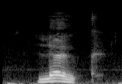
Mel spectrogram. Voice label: "leuk", Dutch

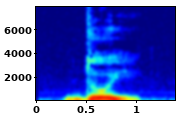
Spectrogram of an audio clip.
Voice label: "doei", Dutch

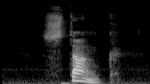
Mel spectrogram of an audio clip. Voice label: "stank", Dutch

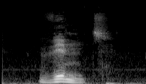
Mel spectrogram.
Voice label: "wind", Dutch

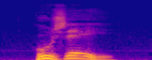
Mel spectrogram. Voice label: "hoezee", Dutch

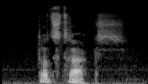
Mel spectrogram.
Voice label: "tot straks", Dutch

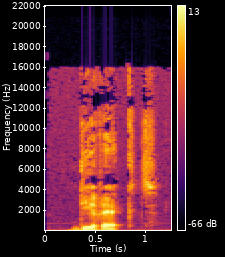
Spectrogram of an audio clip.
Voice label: "direct", Dutch

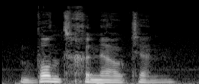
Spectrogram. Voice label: "bondgenoten", Dutch

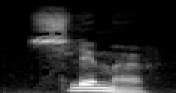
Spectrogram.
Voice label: "slimmer", Dutch

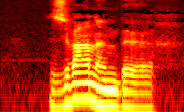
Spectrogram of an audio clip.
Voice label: "Zwanenburg", Dutch

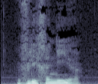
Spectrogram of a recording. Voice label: "vliegenier", Dutch

